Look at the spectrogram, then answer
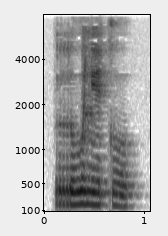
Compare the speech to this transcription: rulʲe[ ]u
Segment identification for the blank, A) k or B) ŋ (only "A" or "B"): A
